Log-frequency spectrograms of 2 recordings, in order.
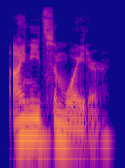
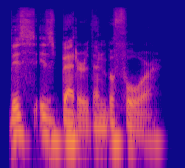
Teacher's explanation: The tongue touches quickly and moves on. That is why it sounds softer.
